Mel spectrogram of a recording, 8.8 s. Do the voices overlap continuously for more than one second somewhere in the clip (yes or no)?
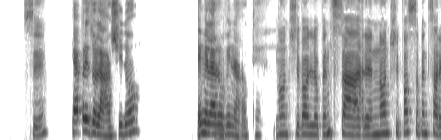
no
